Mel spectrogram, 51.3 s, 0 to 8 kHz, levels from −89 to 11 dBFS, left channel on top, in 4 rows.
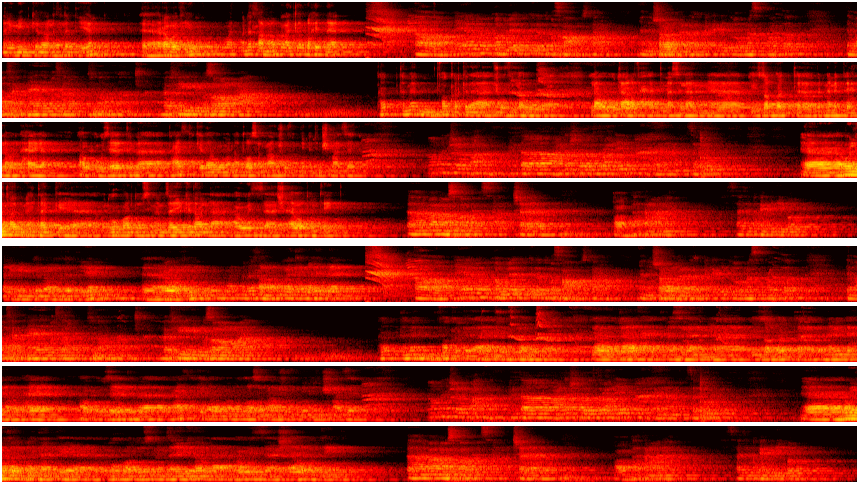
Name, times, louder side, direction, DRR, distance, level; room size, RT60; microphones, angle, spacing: voice 1, 0.0-1.5 2.1-5.1 9.8-10.1 18.5-26.3 26.8-30.9 37.6-43.5 47.6-47.9, left 2 dB, 90° left, 3 dB, 0.3 m, -30 dB
sound 1, 5.4-7.2 10.4-10.8 11.5-12.3 12.9-13.9 14.5-14.7 14.9-15.4 15.7-16.3 20.0-22.5 23.0-23.9 24.8-25.0, right 2 dB, 85° right, 0.4 m, -43 dB
voice 2, 6.2-9.1 9.5-14.7 15.1-16.6 17.2-17.9 23.4-23.5 32.0-36.3 37.6-37.7 44.5-46.6 46.8-47.1 47.9-48.5 49.5-50.3, equal, 50° right, -9 dB, 1.1 m, -35 dB
sound 2, 31.0-31.5 32.3-34.8 35.1-35.7 36.1-36.4 36.8-37.1, equal, 10° left, 0.3 m, -50 dB
3.7 x 2.1 x 2.7 m, 2.6 s
head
